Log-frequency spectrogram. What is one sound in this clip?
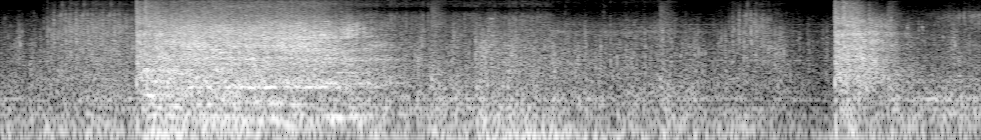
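A handgun fires loud single shots.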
